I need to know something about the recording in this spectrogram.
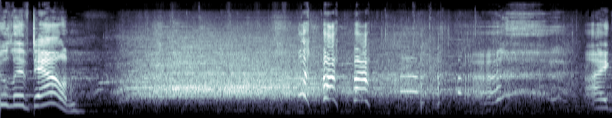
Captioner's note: laugh; applause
